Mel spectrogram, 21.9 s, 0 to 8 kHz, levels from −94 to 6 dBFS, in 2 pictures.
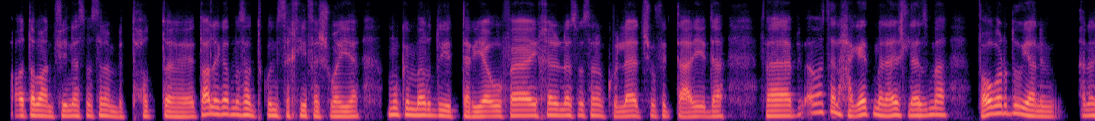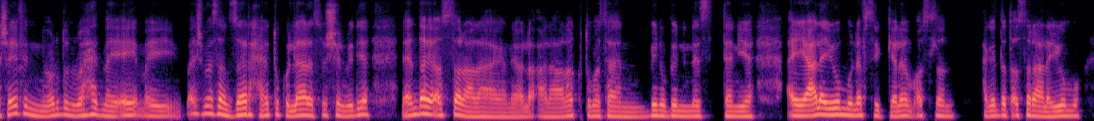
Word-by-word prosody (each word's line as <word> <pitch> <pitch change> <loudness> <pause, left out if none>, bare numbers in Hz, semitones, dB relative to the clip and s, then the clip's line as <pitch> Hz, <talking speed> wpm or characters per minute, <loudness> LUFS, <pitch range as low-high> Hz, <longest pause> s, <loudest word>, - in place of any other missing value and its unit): آه 135 - +2
طبعًا، 135 -2 +3
في 125 +4 -2
ناس 135 -1 -2
مثلًا 135 -1 -1
بتحط 120 +2 -8 0.4
تعليقات 170 +1 +2
مثلًا 160 -1 +2
تكون 140 +4 -1
سخيفة 125 -1 -2
شويّة، 120 +1 -1 0.3
ممكن 160 -1 +1
برضو 145 -2 +2
يتريقوا 125 0 +1
فيخلوا 140 +2 +2
الناس 145 0 -1
مثلًا 140 0 -2
كلّها 125 +2 -1
تشوف 125 +1 -9
التعليق 120 -1 -1
ده، 125 0 -3 0.3
فبيبقى 130 +9 0
مثلًا 215 -4 -1
حاجات 160 +4 +1
ما 150 - +2
لهاش 145 +1 +1
لازمة. 150 +2 +1 0.3
فهو - - +6
برضو 195 0 +1
يعني، 130 -6 +2 0.3
أنا 145 +1 0
شايف 170 +6 0
إنّه 140 -7 -1
برضو 150 +5 -1
الواحد 145 +3 0
ما 135 - -1
ي 120 - -1
إيه، 150 0 +2
ما - - -6
يبقاش 130 +7 -5
مثلًا 180 -3 +3
ظاهر 155 +4 +4
حياته 150 +2 -3
كلّها 140 -1 +1
على 145 - +4
السوشيال 140 +1 -3
ميديا 155 +7 0 0.3
لأن 150 +2 +1
ده 185 - +7
هيأثر 160 -2 +4
على 115 -2 0
يعني 110 -1 -3
على 120 +1 -2
على 110 -1 -5
علاقته 125 +4 -3
مثلًا 120 -2 -2
بينه 135 0 +3
وبين 130 0 +1
الناس 125 -1 -2
التانية، 125 -1 -2 0.3
آآ 135 0 +5
على 155 +4 +7
يومه 160 -1 +4
نفس 145 0 -1
الكلام 130 +1 0
أصلًا، 130 -3 -4 0.2
الحاجات 130 0 -2
ده 145 - +2
هتأثر 140 +1 0
على 120 -2 +1
يومه، 130 +1 +1
135 Hz, 195 wpm, -23 LUFS, 125-150 Hz, 0.4 s, ده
